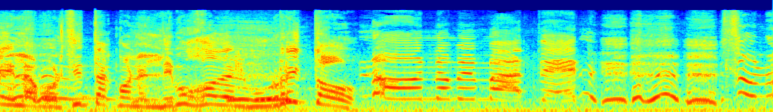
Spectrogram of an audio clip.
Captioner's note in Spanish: llora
